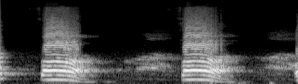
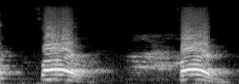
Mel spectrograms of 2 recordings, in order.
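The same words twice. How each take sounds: First: British फ with long vowel and silent R; British non-rhotic demonstration of फ; British pronunciation. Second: American फर with curled R; American rhotic demonstration of फर; American pronunciation. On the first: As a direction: model the British word, dropping final R. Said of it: "आर pronounce नहीं करते हैं". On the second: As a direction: roll the tongue back for American final R. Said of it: "American के time पे कैसा हो जाएगा". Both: Shown as a demonstration.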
